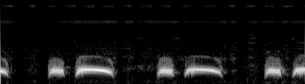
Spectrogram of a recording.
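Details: In tall grass at the foot of hills on a rainy evening, a moulting Spotted dove (Spilopelia chinensis), a two-note decoy bird, gives soft, low two-part coos, a short note then a longer arched one, about once a second.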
